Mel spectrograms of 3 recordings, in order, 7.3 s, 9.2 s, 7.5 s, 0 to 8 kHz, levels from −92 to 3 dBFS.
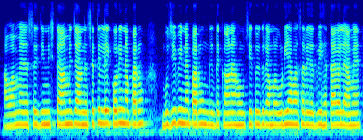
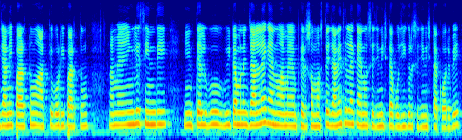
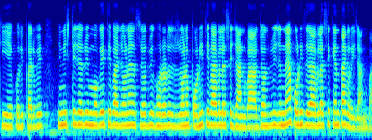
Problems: none marked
